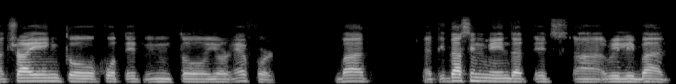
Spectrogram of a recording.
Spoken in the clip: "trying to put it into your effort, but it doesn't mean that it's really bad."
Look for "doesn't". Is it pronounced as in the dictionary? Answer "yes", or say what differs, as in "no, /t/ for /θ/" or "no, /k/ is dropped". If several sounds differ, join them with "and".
no, /s/ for /z/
